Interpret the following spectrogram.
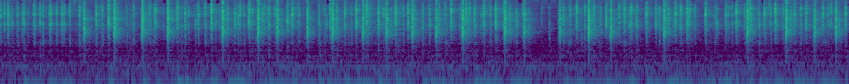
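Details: Monokei x SingaKBD Jaguar TKL, o-ring mount, TTC switches, PBT keycaps after flipping the spacebar. Quick run of crisp, even key clacks with clean solid bottom-out, no rattle or ping; poppy, higher-pitched clacky build sounds healthy.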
